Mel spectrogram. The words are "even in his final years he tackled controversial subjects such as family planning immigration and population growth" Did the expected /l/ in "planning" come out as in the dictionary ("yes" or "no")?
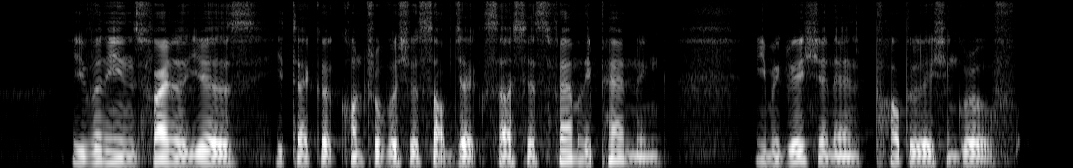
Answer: no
